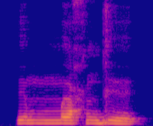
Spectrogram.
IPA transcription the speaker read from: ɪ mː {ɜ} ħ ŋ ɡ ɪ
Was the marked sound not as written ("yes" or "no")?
no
